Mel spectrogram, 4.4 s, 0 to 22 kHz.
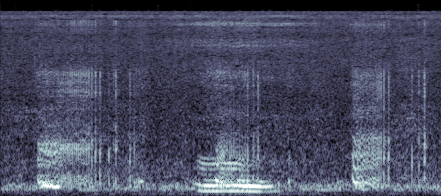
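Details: Sleeping baby, September 2012: soft, irregular snorting breaths, three noisy voiced snores in about four seconds, light infant snoring.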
